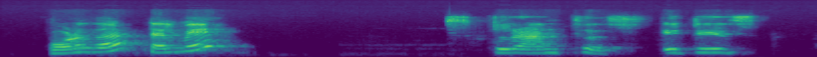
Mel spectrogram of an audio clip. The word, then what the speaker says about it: Scleranthus: Scleranthus. It is Spell it.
